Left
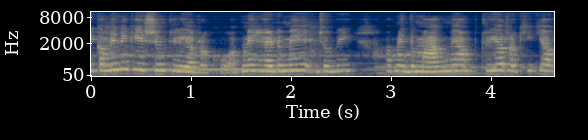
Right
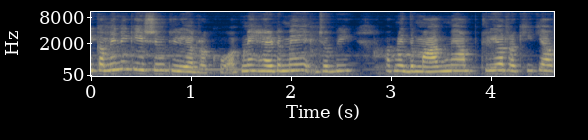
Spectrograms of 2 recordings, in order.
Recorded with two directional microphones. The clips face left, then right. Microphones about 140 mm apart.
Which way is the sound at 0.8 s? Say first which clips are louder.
Right 1 dB; 35° right (ahead or behind).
